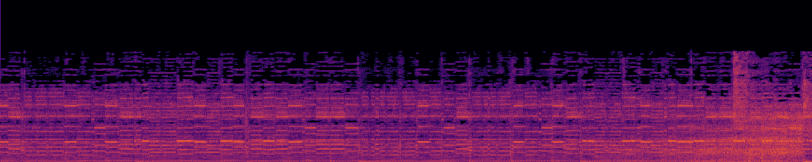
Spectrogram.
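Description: Music with a bagpipe (gaita) melody held over steady low notes. It grows louder over the last couple of seconds.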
